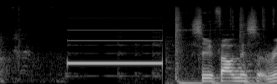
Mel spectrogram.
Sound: beep

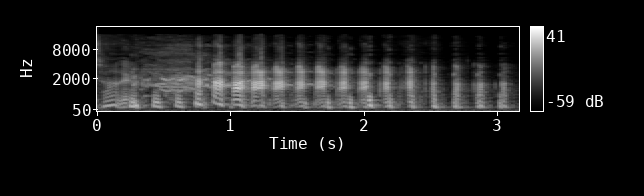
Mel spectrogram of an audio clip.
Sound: witches Cackle

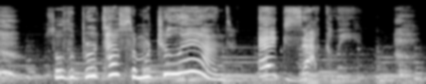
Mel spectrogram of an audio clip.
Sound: gasps

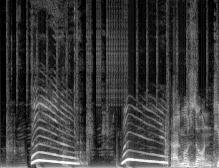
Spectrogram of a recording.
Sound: funny noises

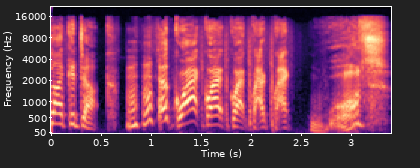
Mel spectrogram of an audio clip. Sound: quacks

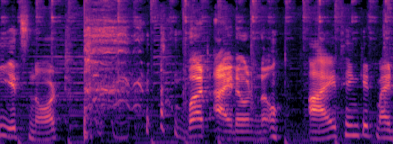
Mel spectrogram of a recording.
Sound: laughs

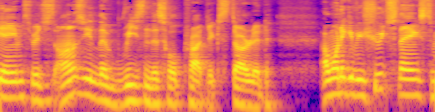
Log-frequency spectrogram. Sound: none

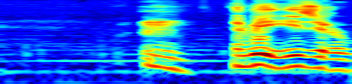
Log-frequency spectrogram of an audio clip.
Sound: clears throat

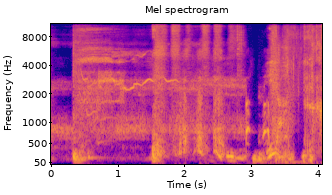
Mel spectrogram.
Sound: all laughing

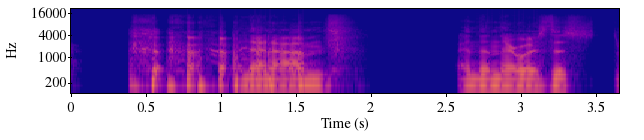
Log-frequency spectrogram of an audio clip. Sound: laughter

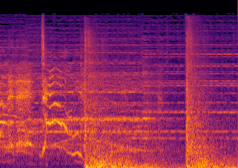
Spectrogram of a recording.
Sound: pounding

